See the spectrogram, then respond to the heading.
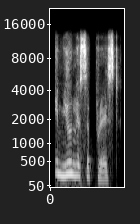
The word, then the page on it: immunosuppressed: Indian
